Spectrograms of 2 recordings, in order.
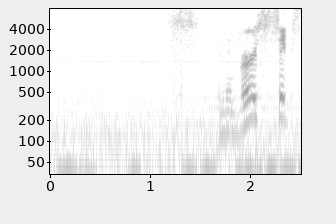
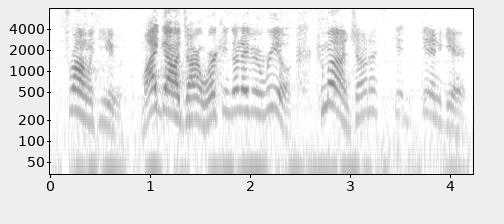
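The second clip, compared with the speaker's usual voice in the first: raised, louder mock berating; hammed-up exasperation, pitched up and urgent; exasperated berating; 6 semitones higher, 7 dB louder than usual. Captain urges Jonah to pray as gods fail, exasperated berating.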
